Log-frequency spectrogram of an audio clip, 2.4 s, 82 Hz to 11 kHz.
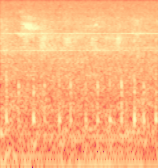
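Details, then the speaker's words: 1990 Honda XLR250R Baja engine during rebuild, crankshaft rocked up and down by hand: sharp light ticking clicks. Owner assumes crank play exceeds the 0.1 mm service limit and plans to split the crankcase and replace the crankshaft bearings. "actually you hear it he a click and I assume that that click indicates that the play is more than 0.1 mm so I'll have to uh tear my engine apart split can crank case uh replace the crankshaft bearings"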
